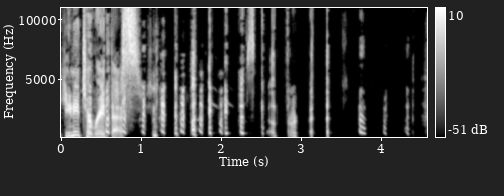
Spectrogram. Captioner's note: both laughing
